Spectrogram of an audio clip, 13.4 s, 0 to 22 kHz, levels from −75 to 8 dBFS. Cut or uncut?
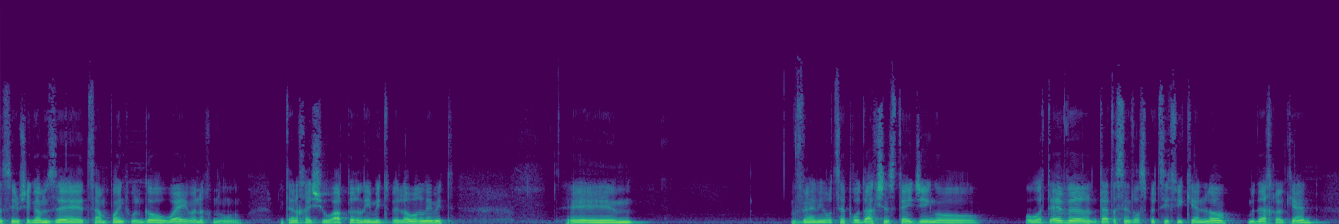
uncut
